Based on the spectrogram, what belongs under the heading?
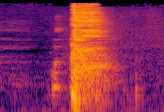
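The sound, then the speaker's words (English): A single harsh, raspy cough bursts out after a faint catch of breath from inhaling cannabis smoke, then trails off into quiet breathing. No one speaks. “I'm choking on the terps.”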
